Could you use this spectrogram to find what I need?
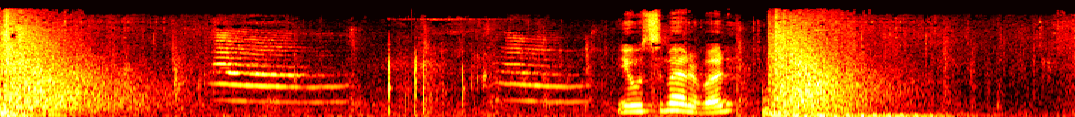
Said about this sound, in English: So real quick, this is the cat barfing on the computer while the guy is live streaming.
